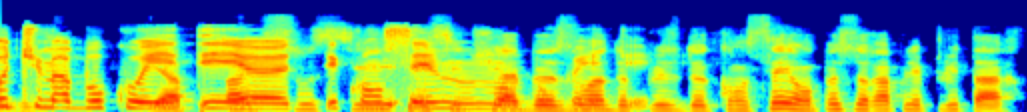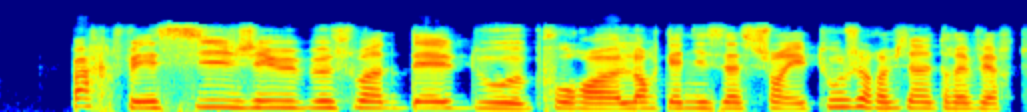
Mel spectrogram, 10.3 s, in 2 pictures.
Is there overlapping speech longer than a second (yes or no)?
yes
